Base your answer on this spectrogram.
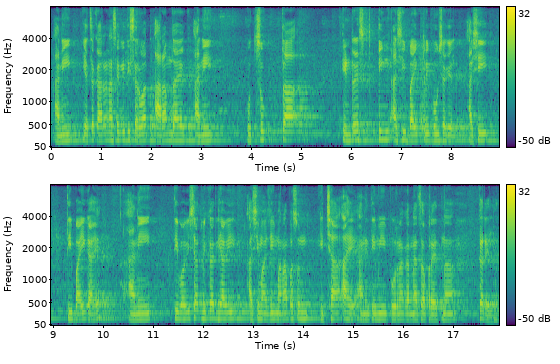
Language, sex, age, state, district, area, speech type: Marathi, male, 18-30, Maharashtra, Aurangabad, urban, spontaneous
